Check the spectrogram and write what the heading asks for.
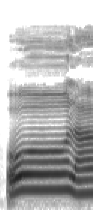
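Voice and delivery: high, loud call to the mountains; calling loudly. Acted. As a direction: call out as loud as you can. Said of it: "Le llamó tan alto como pudo".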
